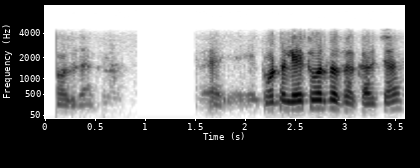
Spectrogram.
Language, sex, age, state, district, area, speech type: Kannada, male, 45-60, Karnataka, Gulbarga, urban, conversation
